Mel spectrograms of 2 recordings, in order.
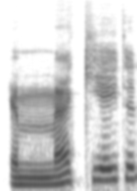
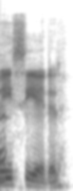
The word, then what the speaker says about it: emaciated: So, fact checks confirmed that many severely imaciated is that how you pronounce that? Emaciated. Emaciated. Oh, emaciated. Yeah.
